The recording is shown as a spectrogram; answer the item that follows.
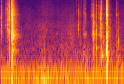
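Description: Bronica ETRSi medium-format camera being handled: one sharp mechanical click a quarter-second in, then quiet handling and a couple of lighter clicks near the end as the lens comes off the body.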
